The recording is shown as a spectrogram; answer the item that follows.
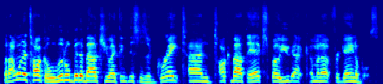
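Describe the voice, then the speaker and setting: A high, bright-pitched man hosts a fantasy football show and rattles off opinions in quick, slangy bursts. He keeps the energy up with casual banter throughout. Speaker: fantasy football podcast host. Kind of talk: casual hyped-up podcast chat.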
